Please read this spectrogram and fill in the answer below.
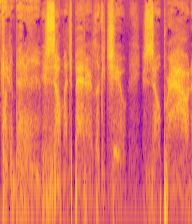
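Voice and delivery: soft whispering. Acting out a horse whisperer urging a horse to win: whispering to a horse. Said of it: "whispering into, to the horse".

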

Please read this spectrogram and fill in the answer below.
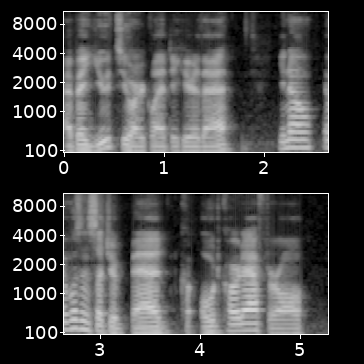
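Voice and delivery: ordinary talk, nothing marked

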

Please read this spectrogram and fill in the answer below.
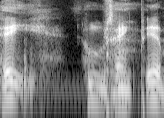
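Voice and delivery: very quiet, soft, everyday speaking voice. Correcting someone's impression of him, showing how he really sounds. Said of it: "I sound more like this".

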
